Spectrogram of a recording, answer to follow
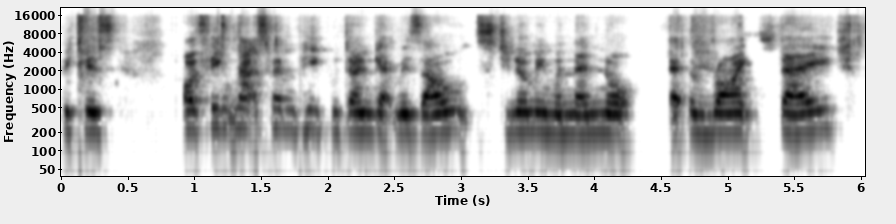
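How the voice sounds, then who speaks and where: A woman speaks in an ordinary speaking voice, fairly high in pitch. Her pace is moderate and her pitch variation ordinary. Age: 50s. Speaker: business owner and coach. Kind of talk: interview.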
